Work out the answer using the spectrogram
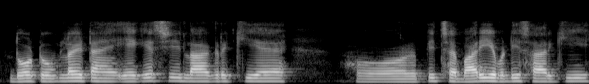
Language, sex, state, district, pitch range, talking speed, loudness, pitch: Hindi, male, Rajasthan, Nagaur, 140-150 Hz, 160 wpm, -17 LUFS, 145 Hz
